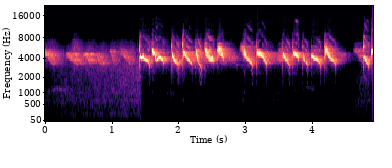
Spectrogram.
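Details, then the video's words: Oriental white-eye kept in a cage, recorded in rainy weather on 29 September 2022. Soft thin trill at first, then a long string of loud, rapid, high slurred notes in quick phrases. "Mata Puteh Buka Sing Raja"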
